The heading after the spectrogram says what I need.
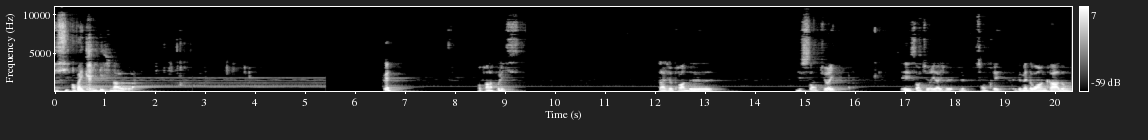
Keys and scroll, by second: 2.7-6.3 typing.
